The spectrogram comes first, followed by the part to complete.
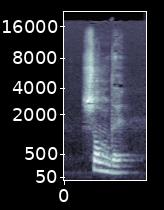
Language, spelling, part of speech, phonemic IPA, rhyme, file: Dutch, sonde, noun, /ˈsɔn.də/, -ɔndə, Nl-sonde.ogg
- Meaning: 1. probe 2. feeding tube (medical equipment)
